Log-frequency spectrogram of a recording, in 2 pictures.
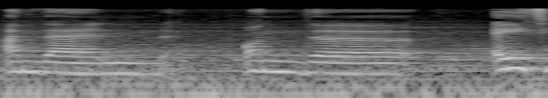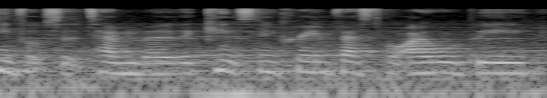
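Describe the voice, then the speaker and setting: A woman's voice: fairly low pitch, little pitch movement, normal speed, background noise. A young woman talking as a podcast guest, reflective and chatty, with many ums and restarts. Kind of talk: casual interview chat. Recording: echoey room with music behind.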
